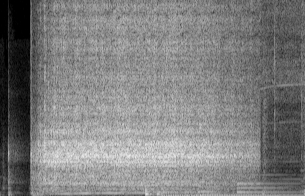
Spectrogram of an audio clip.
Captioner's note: mincer buzzing; mellow music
